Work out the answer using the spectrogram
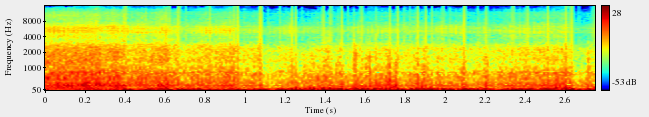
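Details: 2007 Carrier 2.5-ton central air conditioner outdoor condenser, intermittent weird noises for years: steady, even whoosh of air off the top fan over a low, smooth hum; no knocks or rattles, sounding normal again, nice even airflow.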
